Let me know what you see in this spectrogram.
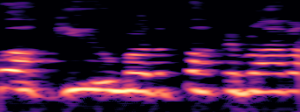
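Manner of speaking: high, loud mock yelling.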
